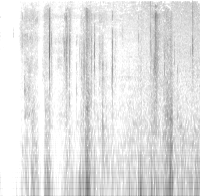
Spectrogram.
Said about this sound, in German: Ich versuche mal gerade Wasserflasche aufzumachen. Mhm.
